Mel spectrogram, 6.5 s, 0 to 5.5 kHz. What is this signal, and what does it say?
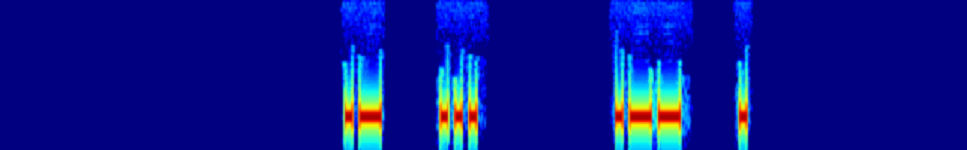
Morse code, heard as a keyed tone, about 25 wpm, spaced as for 15 wpm, 600 Hz. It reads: AS WE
